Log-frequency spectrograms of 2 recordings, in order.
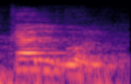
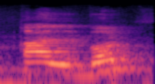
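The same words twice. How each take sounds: First: Kalbun with a front k; Arabic kalbun with a light k. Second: Qalbun with a throaty q; Arabic qalbun from the throat; deep q qalbun. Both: Shown as a demonstration. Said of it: "cuando digamos qalbun kabir".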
